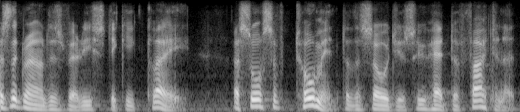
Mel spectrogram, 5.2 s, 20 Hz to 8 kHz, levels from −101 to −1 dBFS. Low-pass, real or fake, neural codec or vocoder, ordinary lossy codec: 7.2 kHz; real; none; Opus, 24 kbps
